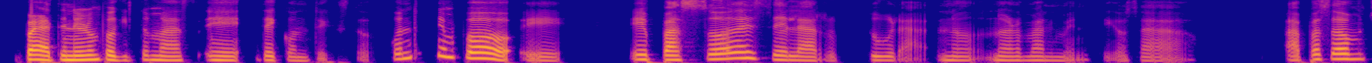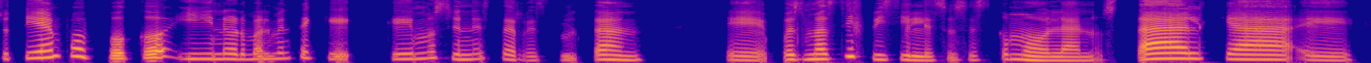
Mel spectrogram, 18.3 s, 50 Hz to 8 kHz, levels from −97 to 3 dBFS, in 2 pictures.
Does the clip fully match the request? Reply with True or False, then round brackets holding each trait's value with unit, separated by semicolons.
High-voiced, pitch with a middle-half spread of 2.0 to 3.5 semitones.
False (215 Hz; 4.9 semitones)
